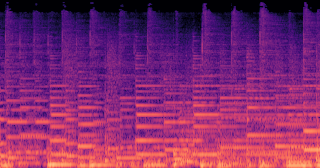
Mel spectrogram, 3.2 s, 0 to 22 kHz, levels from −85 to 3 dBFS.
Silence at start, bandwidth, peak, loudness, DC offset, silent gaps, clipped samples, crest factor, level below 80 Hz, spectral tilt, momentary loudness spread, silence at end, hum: 0 s; 18 kHz; -2 dBFS; -18 LUFS; under 0.1%; none; under 0.1%; 14 dB; -24 dBFS; -6.5 dB/octave; 3 LU; 0 s; none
